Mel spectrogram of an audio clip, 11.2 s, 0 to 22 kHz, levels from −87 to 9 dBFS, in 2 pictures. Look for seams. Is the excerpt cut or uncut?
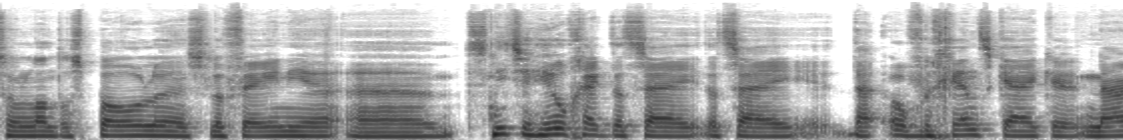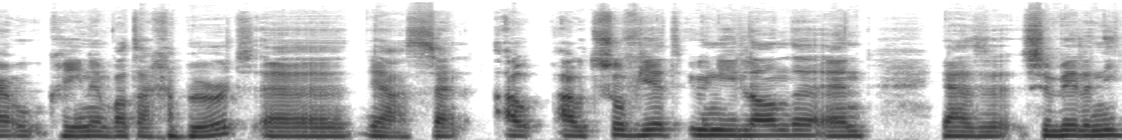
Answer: uncut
